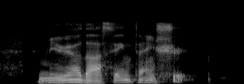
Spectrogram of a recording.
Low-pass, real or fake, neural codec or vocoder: 7.2 kHz; fake; codec, 16 kHz, 2 kbps, X-Codec, HuBERT features, trained on balanced general audio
